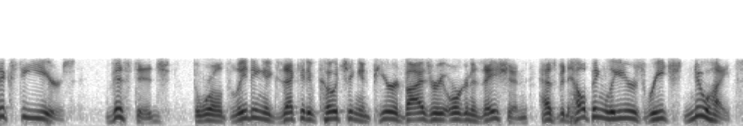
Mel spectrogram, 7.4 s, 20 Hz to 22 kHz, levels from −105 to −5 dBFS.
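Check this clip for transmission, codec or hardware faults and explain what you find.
Nothing here points to a transmission, codec or hardware fault, so there's nothing to flag in this speech.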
